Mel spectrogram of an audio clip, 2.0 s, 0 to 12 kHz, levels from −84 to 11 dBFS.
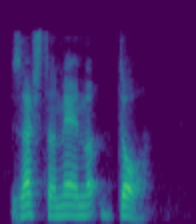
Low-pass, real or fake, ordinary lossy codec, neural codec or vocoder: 7.2 kHz; fake; MP3, 96 kbps; codec, 16 kHz, 0.5 kbps, FunCodec, trained on LibriTTS, 25 frames a second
